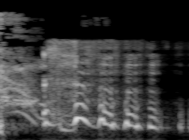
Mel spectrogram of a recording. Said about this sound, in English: Don't make me laugh. It makes me cough. It's a terrible thing.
